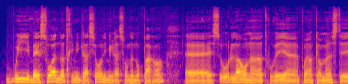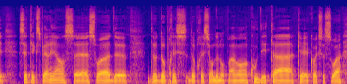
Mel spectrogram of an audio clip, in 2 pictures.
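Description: Speaking at a very slow pace, a man uses a fairly low pitch with fairly even intonation. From Chile. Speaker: hip-hop musician. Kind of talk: radio interview. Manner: halting.

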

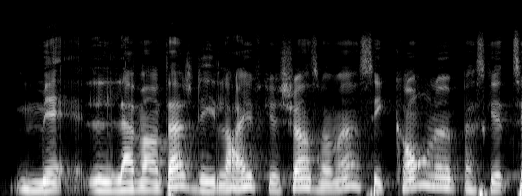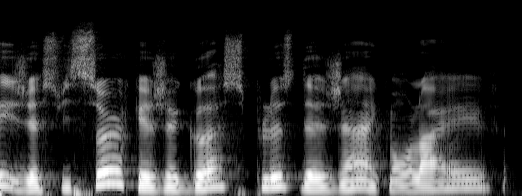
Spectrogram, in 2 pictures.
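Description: A man has a normal speaking voice, fairly high in pitch. He talks at a fairly slow pace with lively intonation. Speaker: punk musician and show promoter. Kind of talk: casual interview.

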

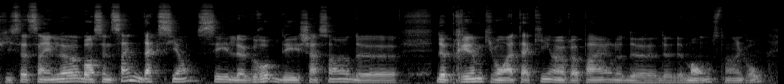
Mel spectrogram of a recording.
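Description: In a Quebec accent, a man talks at a moderate pace in a fairly low pitch with ordinary pitch variation. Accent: Québécois French. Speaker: illustrator and comic artist. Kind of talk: casual chat. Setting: artist's studio.

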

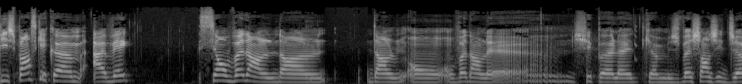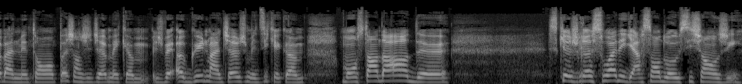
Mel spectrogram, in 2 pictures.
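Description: Bright, sharp in tone, a woman speaks at a moderate pace and medium pitch. Her intonation is fairly even, with long, frequent pauses. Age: 20s. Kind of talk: casual chat.

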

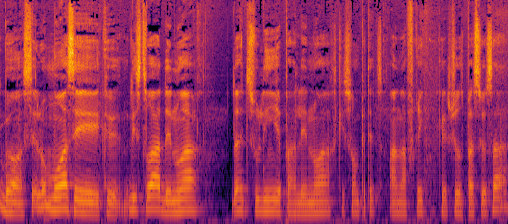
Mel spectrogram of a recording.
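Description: A man with a plain, everyday voice speaks at a moderate pace with fairly high pitch, ordinary pitch variation and big swings in loudness. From Guinea, Peul from Télémélé. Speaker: university student. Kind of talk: radio interview.

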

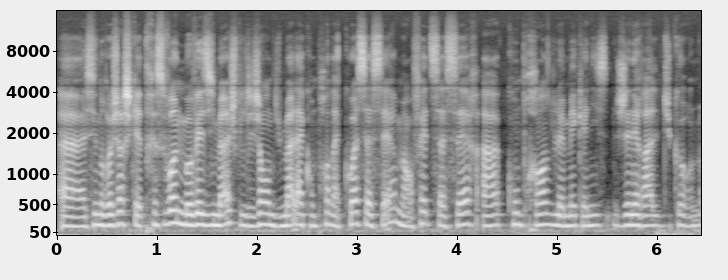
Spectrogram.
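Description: A woman with a fairly low pitch talks at a very fast pace in a monotone, flat intonation, with hardly any pauses. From northern France. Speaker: PhD researcher in experimental medicine. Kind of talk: interview.

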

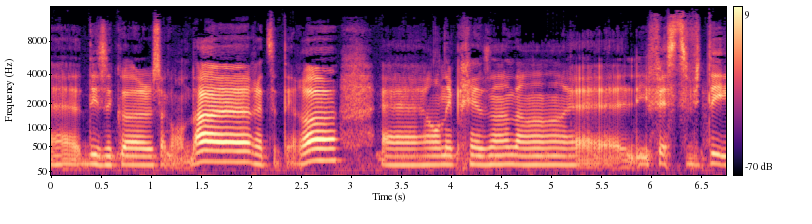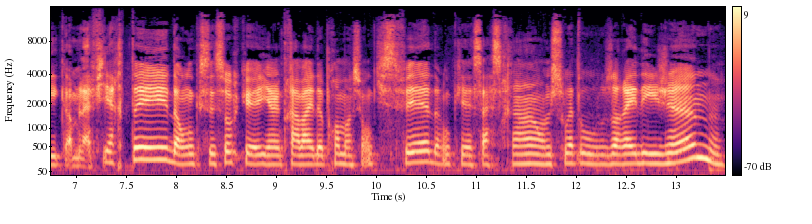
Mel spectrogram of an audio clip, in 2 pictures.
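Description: Speaking at a very slow pace, a woman has a fairly low pitch, a bright, sharp tone and ordinary pitch variation. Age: 30s. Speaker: LGBTQ youth community worker. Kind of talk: interview.

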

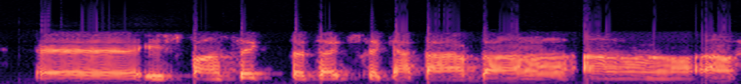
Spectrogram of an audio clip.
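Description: This man's medium-pitched voice has a bright, sharp tone and fairly even intonation. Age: 40s. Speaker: novelist. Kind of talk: interview. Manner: halting.

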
